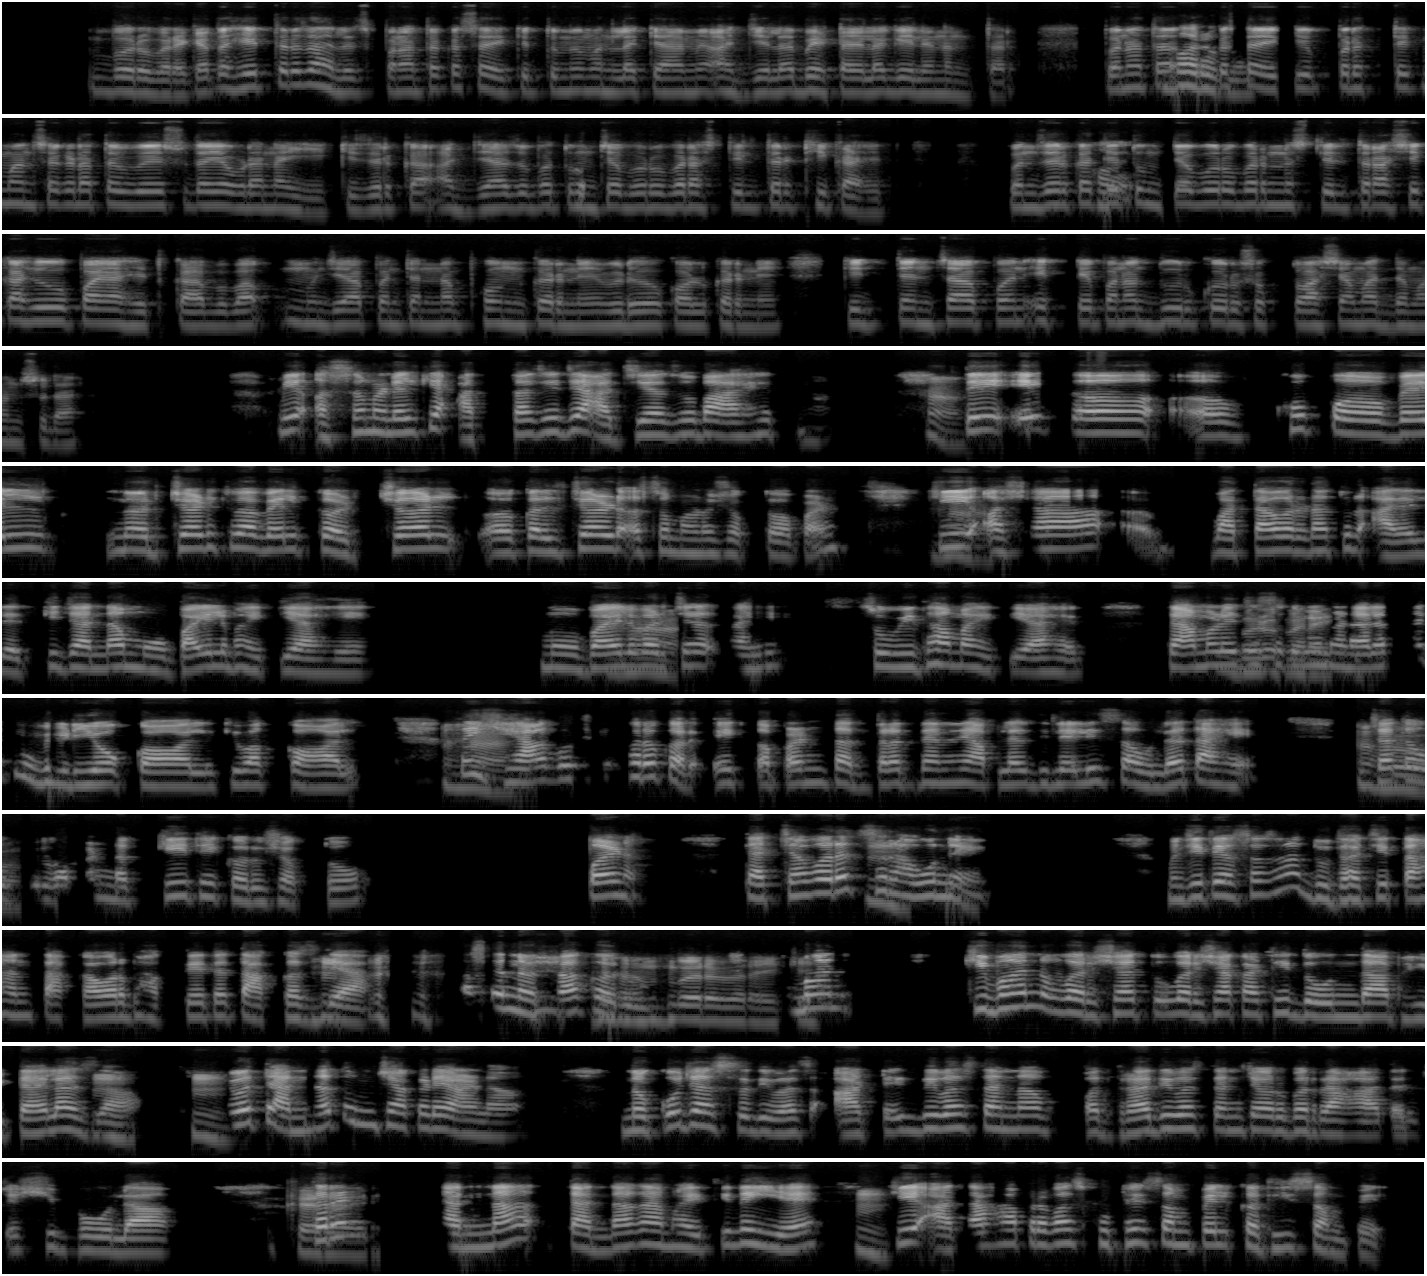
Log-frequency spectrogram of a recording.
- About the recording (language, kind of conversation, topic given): Marathi, podcast, वयोवृद्ध लोकांचा एकटेपणा कमी करण्याचे प्रभावी मार्ग कोणते आहेत?
- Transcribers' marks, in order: tapping; "माध्यमातसुद्धा" said as "माध्यमानसुद्धा"; in English: "वेल नर्चर्ड"; in English: "वेल कल्चर्ड कल्चर्ड"; other background noise; laugh; laughing while speaking: "बरोबर आहे की"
